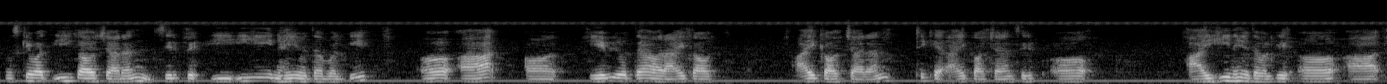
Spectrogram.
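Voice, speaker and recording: A man's voice: medium pitch, darkish tone, slight background noise, rough recording. A man teaching English reading over slides, patiently spelling words letter by letter and asking then answering his own questions. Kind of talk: spoken lesson over slides.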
